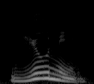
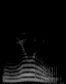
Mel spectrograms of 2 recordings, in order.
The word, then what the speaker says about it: Juni: January, Januar, February, Februar, March, März, April, April, May, Mai, June, Juni. We know, we have already learned this, that J will take Y sound. So that's why it is Juni.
